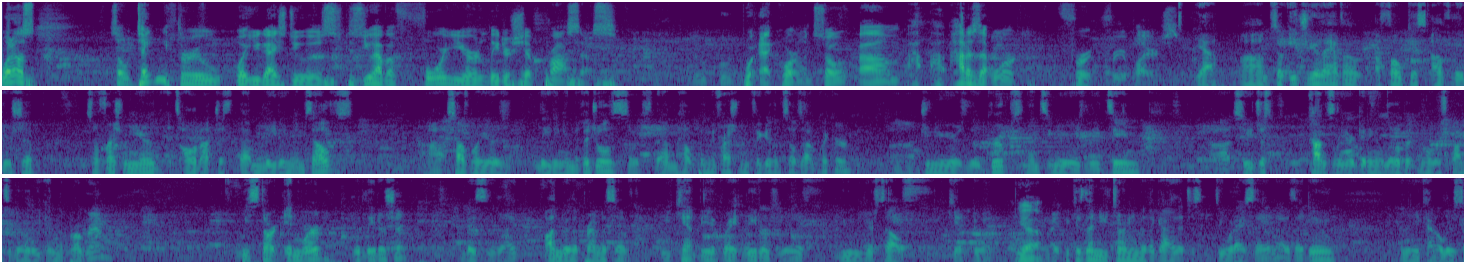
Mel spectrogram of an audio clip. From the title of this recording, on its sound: Live from the USC Convention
